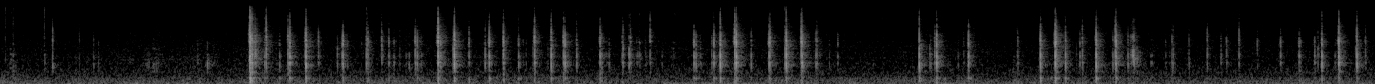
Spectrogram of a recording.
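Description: Long pointy pink nails on fingerless gloves tap repeatedly on the curved mirrored plastic lens of ski goggles held in both hands. Quick, bright clicks come in irregular bursts with short pauses between them. Each tap is dry and dies away almost at once.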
